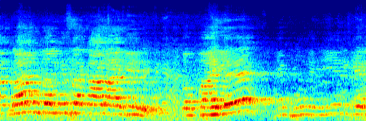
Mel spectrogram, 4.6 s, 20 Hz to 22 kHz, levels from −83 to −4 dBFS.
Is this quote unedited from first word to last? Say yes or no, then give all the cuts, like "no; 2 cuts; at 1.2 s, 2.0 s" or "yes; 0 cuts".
yes; 0 cuts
